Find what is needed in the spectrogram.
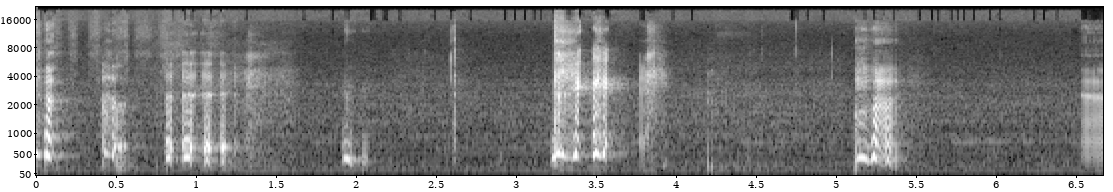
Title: Hiccups are Funny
